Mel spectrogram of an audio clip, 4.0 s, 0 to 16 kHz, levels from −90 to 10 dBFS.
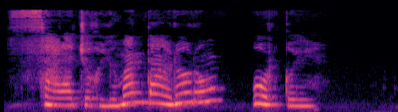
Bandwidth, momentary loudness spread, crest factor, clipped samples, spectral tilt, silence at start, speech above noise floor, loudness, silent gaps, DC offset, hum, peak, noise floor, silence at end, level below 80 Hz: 11.5 kHz; 8 LU; 16 dB; under 0.1%; -4 dB/octave; 0.1 s; 45 dB; -22 LUFS; none; under 0.1%; none; -6 dBFS; -66 dBFS; 0.8 s; -66 dBFS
